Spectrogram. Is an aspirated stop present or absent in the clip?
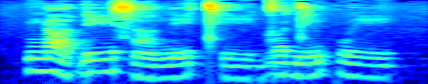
present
